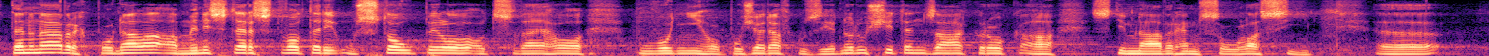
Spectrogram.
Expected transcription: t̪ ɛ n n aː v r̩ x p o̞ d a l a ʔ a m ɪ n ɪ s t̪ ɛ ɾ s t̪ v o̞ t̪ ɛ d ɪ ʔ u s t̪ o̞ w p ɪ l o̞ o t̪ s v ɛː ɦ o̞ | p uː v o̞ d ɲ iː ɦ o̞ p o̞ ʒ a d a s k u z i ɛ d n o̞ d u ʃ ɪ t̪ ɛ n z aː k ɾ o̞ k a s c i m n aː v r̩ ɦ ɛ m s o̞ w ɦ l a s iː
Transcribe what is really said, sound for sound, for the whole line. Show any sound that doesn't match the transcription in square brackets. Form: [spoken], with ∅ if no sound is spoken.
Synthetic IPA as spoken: t̪ ɛ n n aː v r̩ x p o̞ d a l a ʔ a m ɪ n ɪ s t̪ ɛ ɾ s t̪ v o̞ t̪ ɛ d ɪ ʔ u s t̪ o̞ w p ɪ l o̞ o t̪ s v ɛː ɦ o̞ | p uː v o̞ d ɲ iː ɦ o̞ p o̞ ʒ a d a [f] k u z [j] ɛ d n o̞ d u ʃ ɪ t̪ ɛ n z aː k ɾ o̞ k a s c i m n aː v r̩ ɦ ɛ m s o̞ w ɦ l a s iː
